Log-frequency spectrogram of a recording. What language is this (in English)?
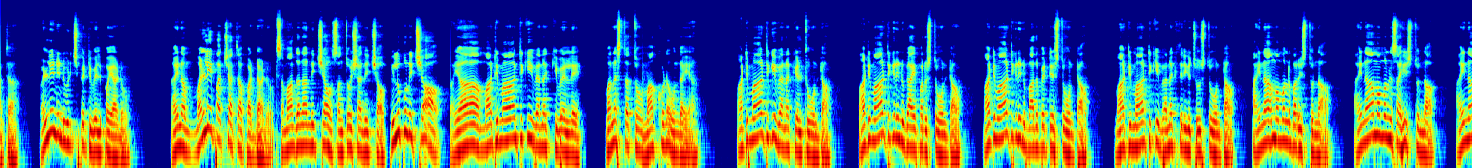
Telugu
